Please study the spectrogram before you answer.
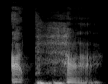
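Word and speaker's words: atha: In Sanskrit, uh, H's are letters that are aspirated as opposed to like a compound sound like a th in English, like my name.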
